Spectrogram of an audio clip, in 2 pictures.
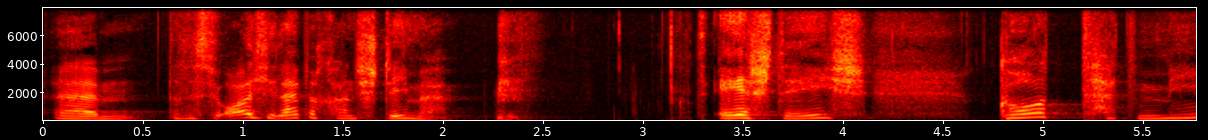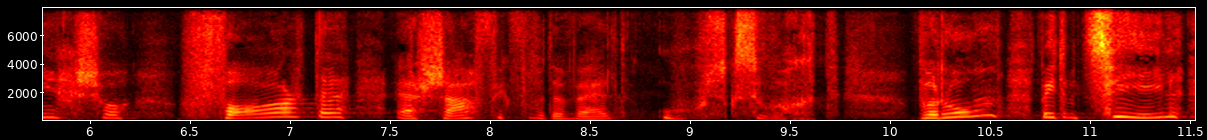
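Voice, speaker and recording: A woman with a Swiss German accent, preaching a sermon emphatically, with exclaimed interjections and hushed, near-whispered phrases. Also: mid-range voice. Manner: emphatic, with exclaimed "wow" and "hey"; drops to a near whisper at times.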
